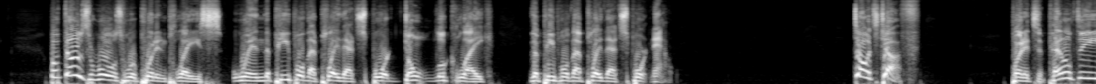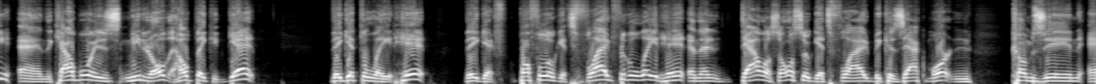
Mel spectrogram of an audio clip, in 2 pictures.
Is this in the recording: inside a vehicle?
no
